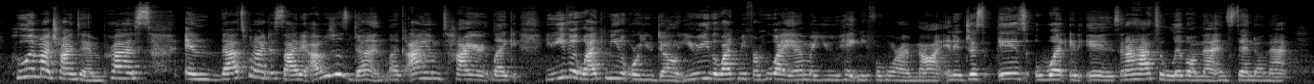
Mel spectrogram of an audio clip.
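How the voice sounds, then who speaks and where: Over noticeable background noise, a woman speaks fairly quickly at a fairly high pitch with ordinary pitch variation. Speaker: lifestyle vlogger. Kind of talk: casual monologue to camera. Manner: halting, self-correcting.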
